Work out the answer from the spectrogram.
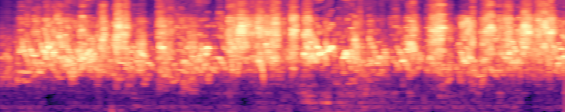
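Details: Australian budgies chatter nonstop: high, grating chirps and warbled squeaks from many birds blend into a loud, steady flock sound pulsing slightly in volume.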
